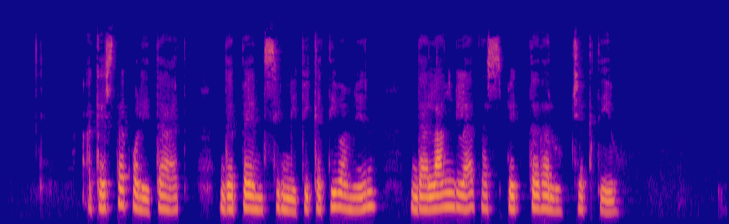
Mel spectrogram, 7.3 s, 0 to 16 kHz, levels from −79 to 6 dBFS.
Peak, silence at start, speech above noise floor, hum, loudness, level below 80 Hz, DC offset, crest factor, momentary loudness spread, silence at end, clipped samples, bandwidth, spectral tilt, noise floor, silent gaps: -4 dBFS; 0.85 s; 47 dB; none; -21 LUFS; -72 dBFS; under 0.1%; 20 dB; 11 LU; 1.1 s; under 0.1%; 9.8 kHz; -6.5 dB/octave; -68 dBFS; none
